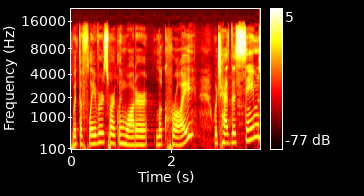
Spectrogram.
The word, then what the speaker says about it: LaCroix: the flavored sparkling water Lacroix which has the same spelling but because it's from Wisconsin the brand insists that it's pronounced Lacroix so that it rhymes with enjoy there are countless articles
